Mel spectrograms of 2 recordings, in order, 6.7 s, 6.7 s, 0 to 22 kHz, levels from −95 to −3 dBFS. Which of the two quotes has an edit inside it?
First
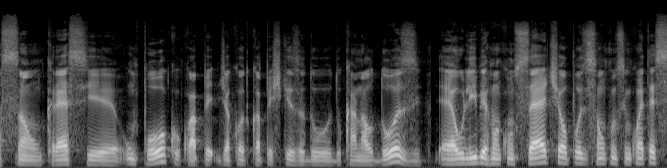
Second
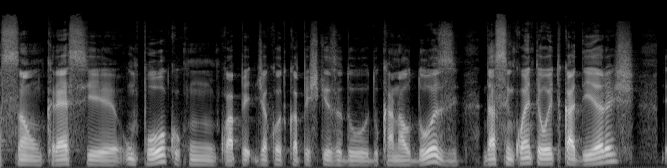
first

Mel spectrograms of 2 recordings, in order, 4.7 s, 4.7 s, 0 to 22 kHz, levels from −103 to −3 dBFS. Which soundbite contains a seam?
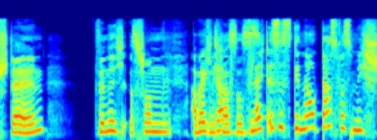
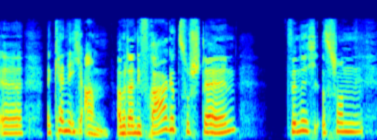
second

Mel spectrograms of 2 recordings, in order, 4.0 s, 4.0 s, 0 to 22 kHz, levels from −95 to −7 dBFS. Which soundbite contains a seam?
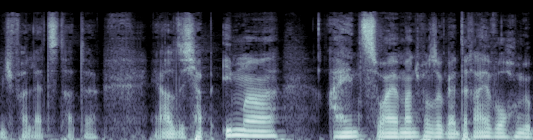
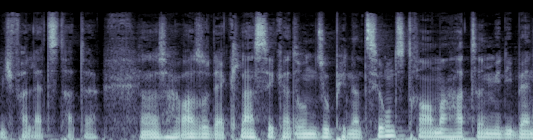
second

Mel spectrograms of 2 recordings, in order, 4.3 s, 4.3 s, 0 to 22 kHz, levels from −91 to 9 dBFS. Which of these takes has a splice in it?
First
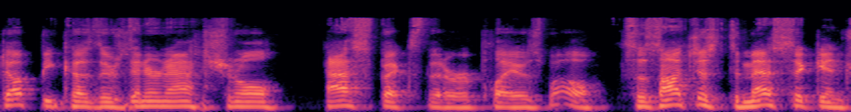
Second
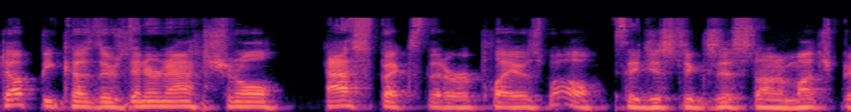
second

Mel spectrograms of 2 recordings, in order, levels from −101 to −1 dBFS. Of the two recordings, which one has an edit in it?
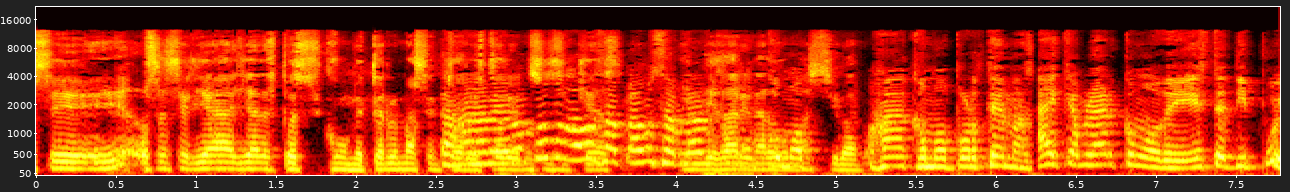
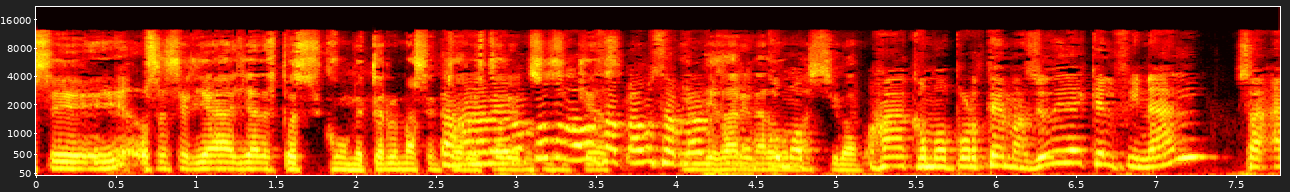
first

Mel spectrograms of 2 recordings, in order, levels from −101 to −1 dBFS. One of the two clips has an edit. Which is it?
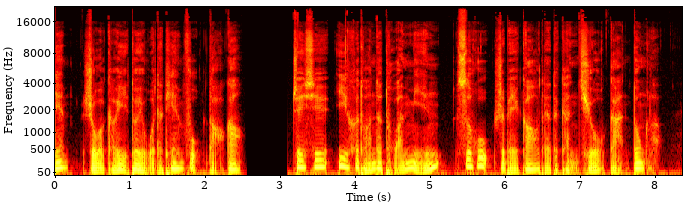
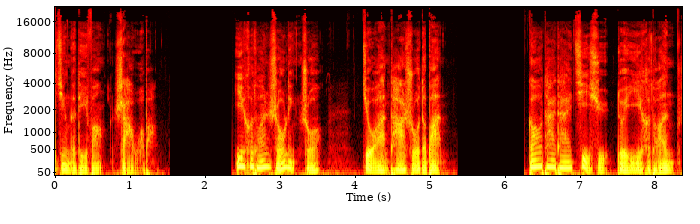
first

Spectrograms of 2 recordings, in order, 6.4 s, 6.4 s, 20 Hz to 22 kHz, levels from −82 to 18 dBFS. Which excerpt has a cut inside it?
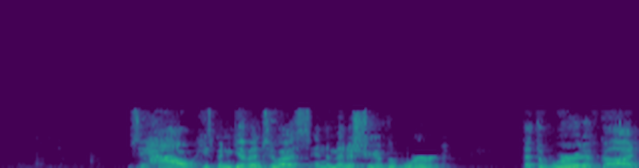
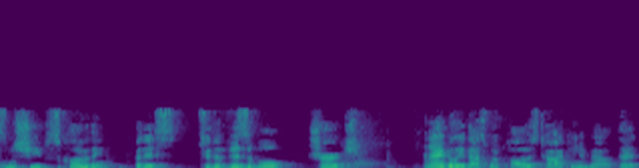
first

